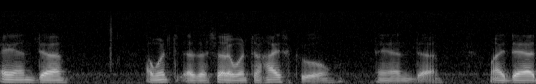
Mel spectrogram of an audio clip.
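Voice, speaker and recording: With a Midwestern US accent, a man speaks in a very deep, low voice with fairly even intonation. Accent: US Midwest. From Kansas (Wichita). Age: 70s. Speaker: war veteran. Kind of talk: oral history interview. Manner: halting, many fillers.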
